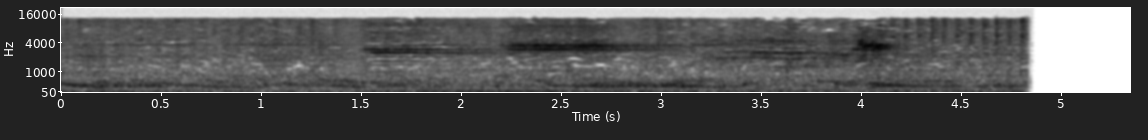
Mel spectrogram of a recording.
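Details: Fantail pigeon giving low, rolling coos over a steady hum, with a few higher chirps and metallic rattles in the background before it cuts off abruptly.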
